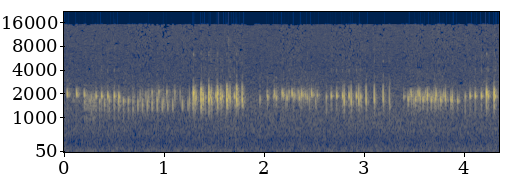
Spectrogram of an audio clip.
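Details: Schlegel's green tree frog, Rhacophorus schlegelii, giving dense trains of rapid clicking pulses, bursts of a quarter to half a second running almost without pause, several callers overlapping with quiet background.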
